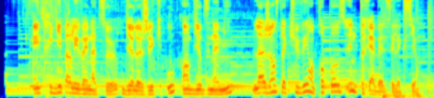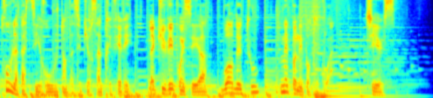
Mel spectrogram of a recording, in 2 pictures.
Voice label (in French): Publicité; La QV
